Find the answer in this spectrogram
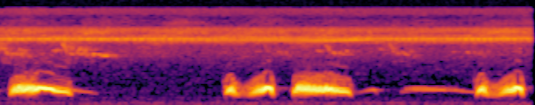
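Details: Spotted dove, a strong caller used in bird luring, giving 'selang gagap' coos: a long mellow note, a soft trailing whistle, then paired stuttered notes and a fuller coo, steady shrill insect tone in the background.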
